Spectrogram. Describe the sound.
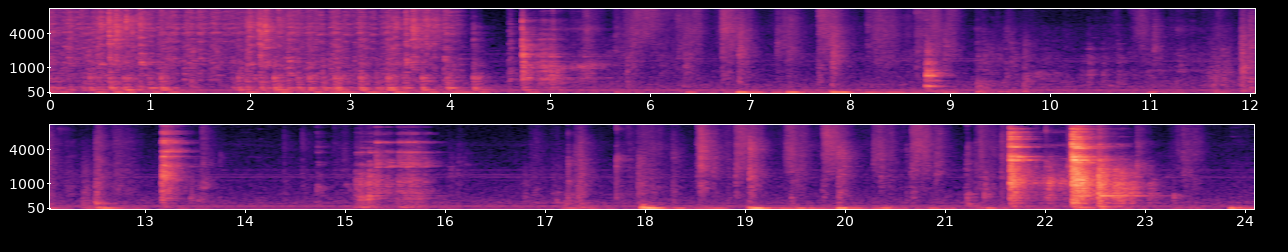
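Metal utensils clink and scrape against a pot as it is stirred during cooking, just after the heat is turned off and before bottling. Many scattered, irregular knocks and chinks of varying loudness, with a denser burst of clatter near the end and no talk.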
